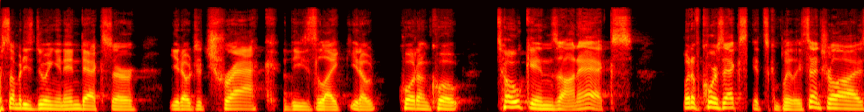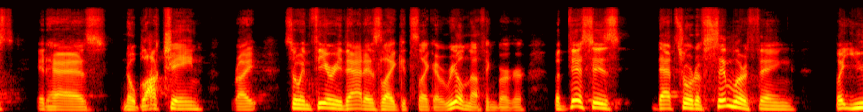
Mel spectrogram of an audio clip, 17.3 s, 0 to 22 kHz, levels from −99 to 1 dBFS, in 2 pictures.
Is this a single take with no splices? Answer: no; 3 cuts; at 2.9 s, 7.4 s, 9.7 s

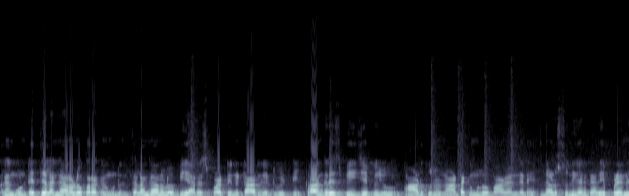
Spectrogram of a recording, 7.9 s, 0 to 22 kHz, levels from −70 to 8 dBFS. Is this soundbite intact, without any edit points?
yes; 0 cuts

